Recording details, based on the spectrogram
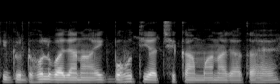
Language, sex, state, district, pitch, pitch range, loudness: Hindi, male, Chhattisgarh, Kabirdham, 105 Hz, 100-110 Hz, -19 LUFS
